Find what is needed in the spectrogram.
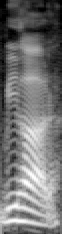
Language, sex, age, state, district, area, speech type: Bengali, male, 30-45, West Bengal, South 24 Parganas, rural, spontaneous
